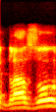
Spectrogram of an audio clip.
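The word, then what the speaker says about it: глаза: हाँ, stress sense तो ऊपर है ना, ग्लाजो लगता है, लेकिन हम लोग प्रोनाउंस करते हैं कि ग्लाजा। हाँ ग्लाजा, क्योंकि प्लूरल है ना वो, आइस।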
